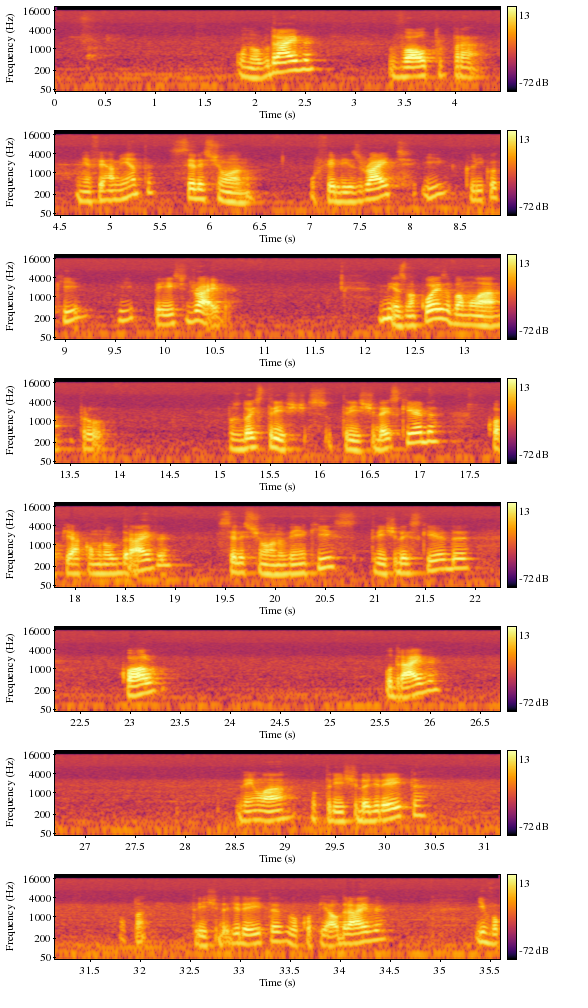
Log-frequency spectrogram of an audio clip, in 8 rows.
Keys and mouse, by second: 3.6 click, 6.5 middle click, 6.8 middle click, 6.9 middle click, 7.5 click, 8.5 right click, 13.6 click, 16.1 right click, 18.9 click, 20.9 click, 21.8 right click, 27.4 click, 28.5 click, 31.3 right click, 32.0 Escape, 32.6 right click.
